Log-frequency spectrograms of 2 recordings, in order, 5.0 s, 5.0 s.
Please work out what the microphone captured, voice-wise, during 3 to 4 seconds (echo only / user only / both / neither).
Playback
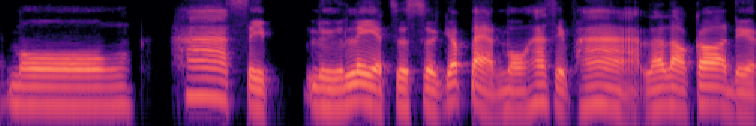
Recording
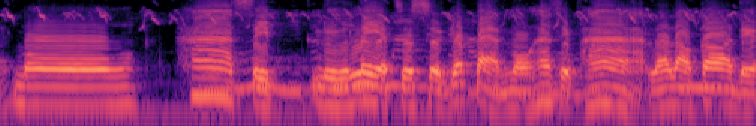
both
